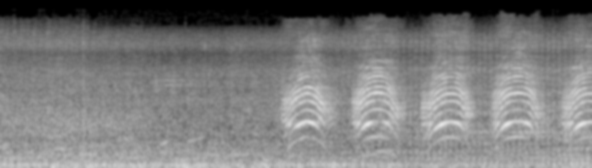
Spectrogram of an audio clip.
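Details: Crow calling during mating: after three seconds of steady rumbling background noise, five harsh, arching caws follow at regular intervals of under a second.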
